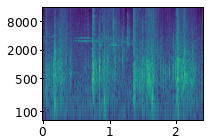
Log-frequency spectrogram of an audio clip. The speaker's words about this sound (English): The school teacher walked away.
